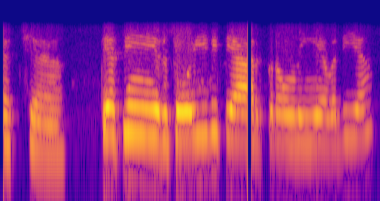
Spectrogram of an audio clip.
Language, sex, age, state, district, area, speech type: Punjabi, female, 45-60, Punjab, Fazilka, rural, conversation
